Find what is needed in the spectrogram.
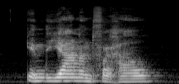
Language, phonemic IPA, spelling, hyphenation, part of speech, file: Dutch, /ɪn.diˈaː.nə(n).vərˌɦaːl/, indianenverhaal, in‧di‧a‧nen‧ver‧haal, noun, Nl-indianenverhaal.ogg
- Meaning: 1. a wild, untrue story, an urban myth 2. a story about Amerind people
